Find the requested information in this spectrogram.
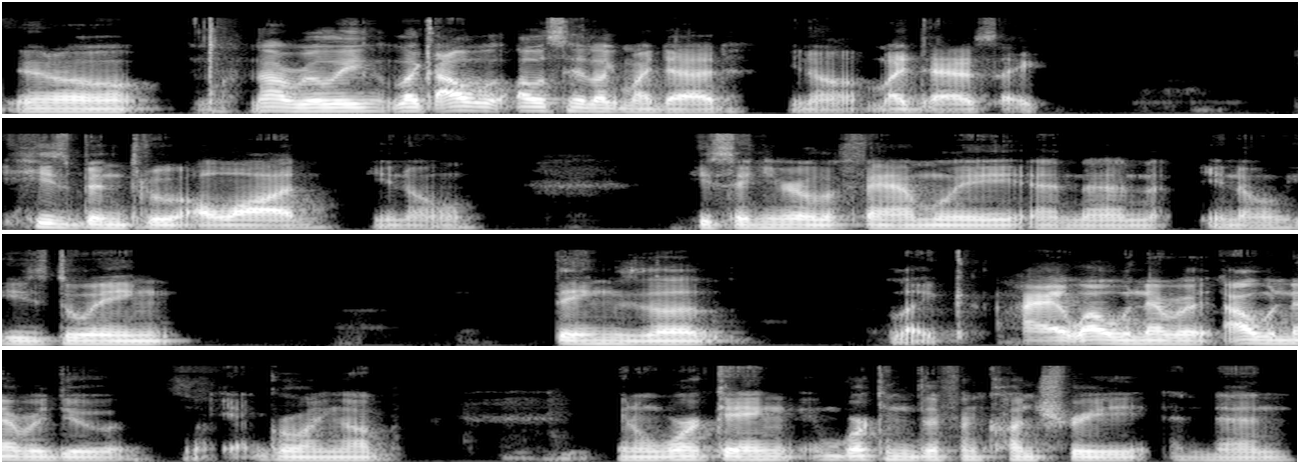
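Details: Male host who stutters, in conversation with a fellow person who stutters, with frequent "you know" interjections and repetitions; stuttering.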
